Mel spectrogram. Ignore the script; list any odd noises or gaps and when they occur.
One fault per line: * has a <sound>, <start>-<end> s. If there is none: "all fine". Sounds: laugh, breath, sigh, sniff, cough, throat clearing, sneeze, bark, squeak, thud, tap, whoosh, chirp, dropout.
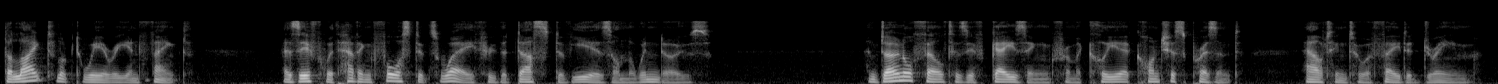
all fine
